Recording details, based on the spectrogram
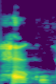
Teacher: हा को काकल या स्वर यंत्री व्यंजन बोलते हैं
